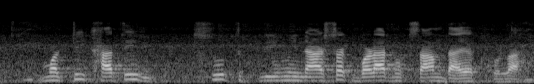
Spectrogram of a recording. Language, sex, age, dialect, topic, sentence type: Bhojpuri, female, 25-30, Western, agriculture, statement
